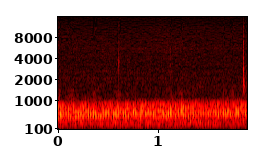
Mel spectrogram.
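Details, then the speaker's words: 160 m receive setup with Waller flag loop: reconnecting the rotator cable brings a steady rushing hiss with no signal beneath, about one S-unit; common-mode noise pickup from the rotator cable. "I started connecting the wires that I didn't hear in the receiver while the wires were disconnected so I've got some more work to do to isolate the common mode noise but these are the types of noises that we have to get rid of"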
